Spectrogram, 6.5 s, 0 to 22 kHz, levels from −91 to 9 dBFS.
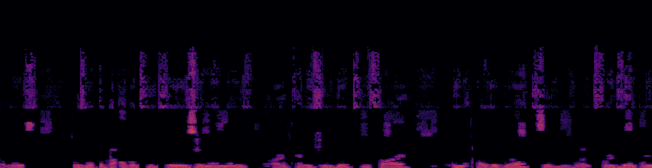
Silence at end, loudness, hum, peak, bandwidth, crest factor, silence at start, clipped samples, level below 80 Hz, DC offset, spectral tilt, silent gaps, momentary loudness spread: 0 s; -45 LUFS; none; -24 dBFS; 16 kHz; 22 dB; 0 s; under 0.1%; -76 dBFS; under 0.1%; -5 dB/octave; none; 11 LU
